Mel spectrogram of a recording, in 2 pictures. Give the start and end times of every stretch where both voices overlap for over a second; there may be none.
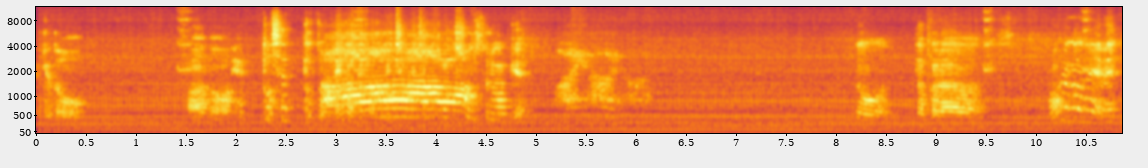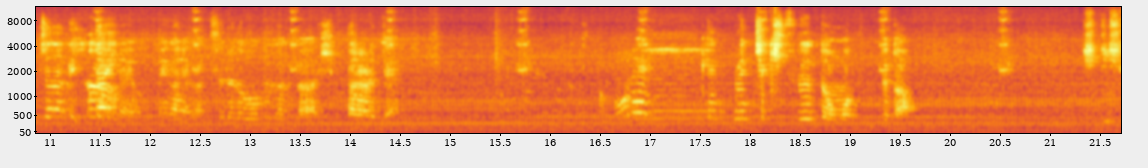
2.8-4.4

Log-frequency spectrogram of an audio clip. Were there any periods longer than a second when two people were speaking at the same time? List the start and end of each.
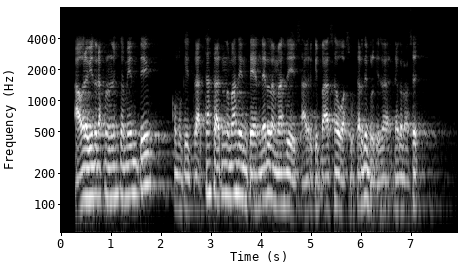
none

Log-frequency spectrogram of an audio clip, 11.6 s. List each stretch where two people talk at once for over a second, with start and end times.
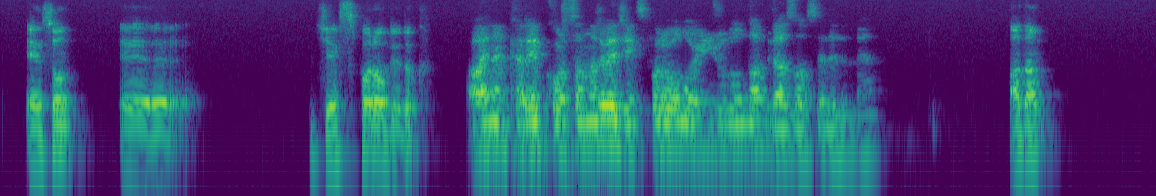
none

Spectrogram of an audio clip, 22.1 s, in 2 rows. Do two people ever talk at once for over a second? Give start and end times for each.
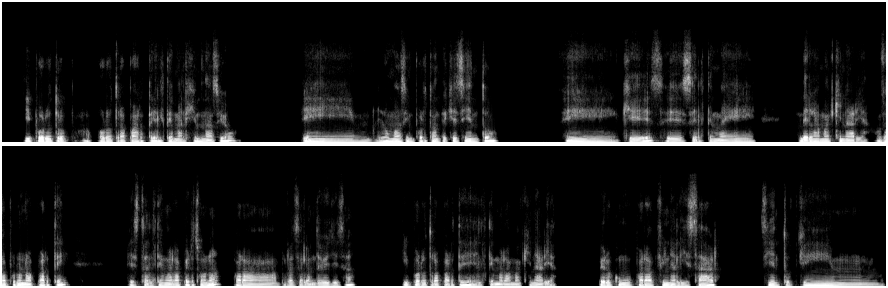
none

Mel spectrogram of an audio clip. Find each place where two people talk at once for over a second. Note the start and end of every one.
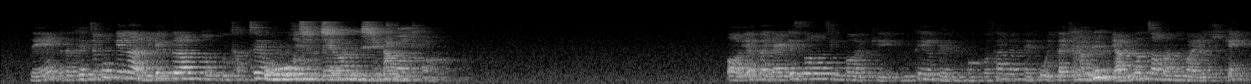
2.6-4.1

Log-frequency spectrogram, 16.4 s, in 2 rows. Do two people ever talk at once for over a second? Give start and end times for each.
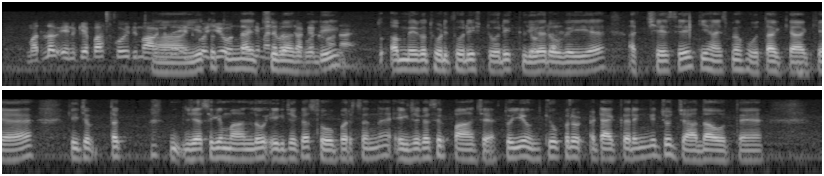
1.5-3.2

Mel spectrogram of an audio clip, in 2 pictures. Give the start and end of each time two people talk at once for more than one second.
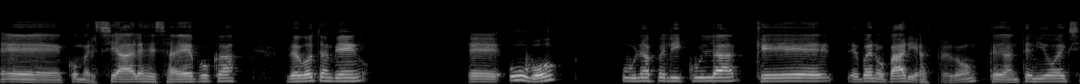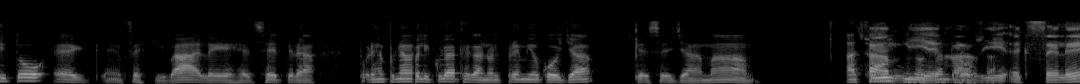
19.5-20.8

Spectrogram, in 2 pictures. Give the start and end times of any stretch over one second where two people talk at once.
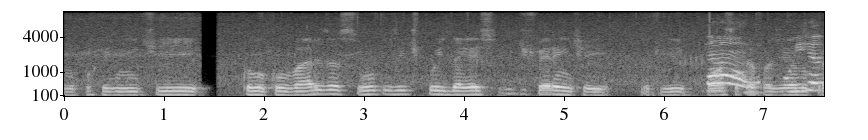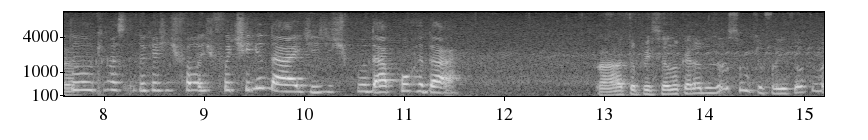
6.4-7.7

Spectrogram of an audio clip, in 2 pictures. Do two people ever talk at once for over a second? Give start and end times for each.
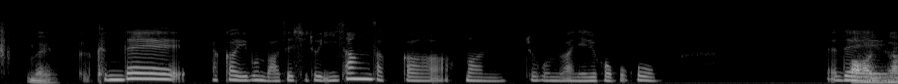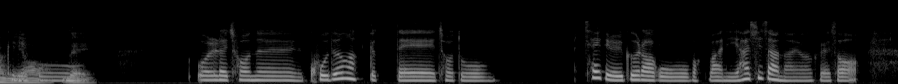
8.5-9.8

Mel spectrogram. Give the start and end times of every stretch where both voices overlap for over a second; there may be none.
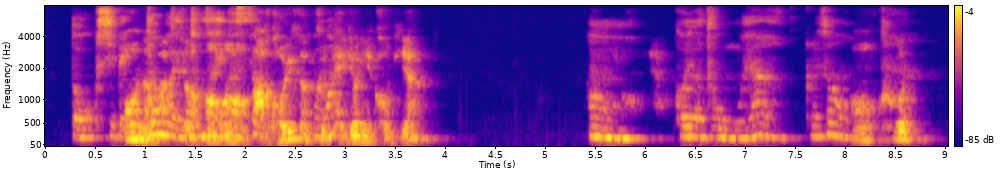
0.8-2.1

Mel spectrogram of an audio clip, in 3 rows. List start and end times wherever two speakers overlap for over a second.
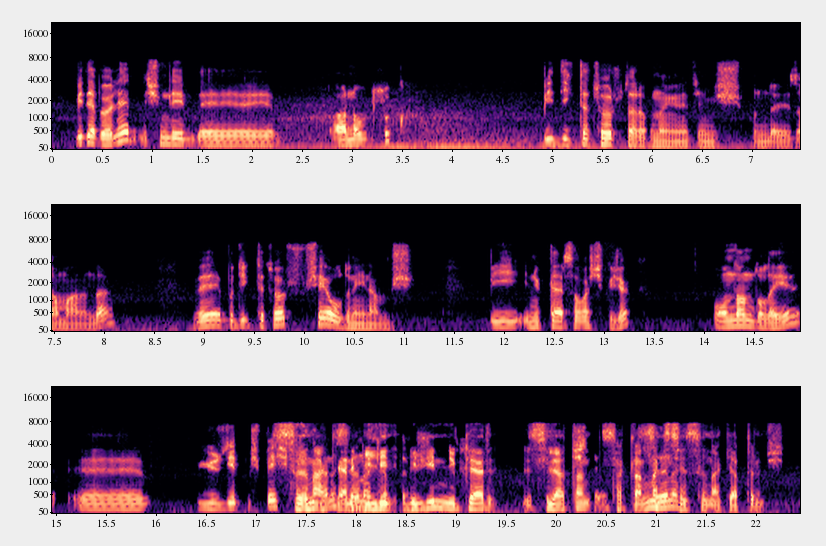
17.2-18.8

